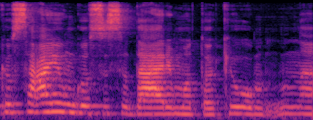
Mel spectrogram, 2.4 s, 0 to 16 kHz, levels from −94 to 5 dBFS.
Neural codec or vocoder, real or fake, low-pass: vocoder, 48 kHz, 128 mel bands, Vocos; fake; 14.4 kHz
